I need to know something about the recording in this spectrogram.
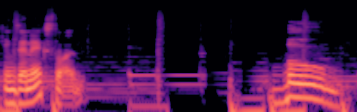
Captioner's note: happy noises of finishing a month-long video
